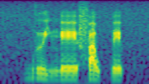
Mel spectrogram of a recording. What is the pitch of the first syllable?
falling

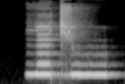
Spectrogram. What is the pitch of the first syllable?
high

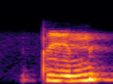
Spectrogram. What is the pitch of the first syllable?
rising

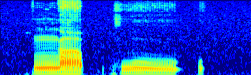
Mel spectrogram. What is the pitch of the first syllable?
low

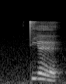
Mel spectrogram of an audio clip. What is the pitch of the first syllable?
falling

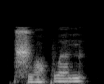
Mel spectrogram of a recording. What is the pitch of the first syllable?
low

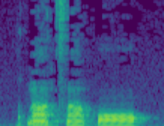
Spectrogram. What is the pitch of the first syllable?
high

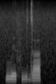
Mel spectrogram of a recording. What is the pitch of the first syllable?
high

